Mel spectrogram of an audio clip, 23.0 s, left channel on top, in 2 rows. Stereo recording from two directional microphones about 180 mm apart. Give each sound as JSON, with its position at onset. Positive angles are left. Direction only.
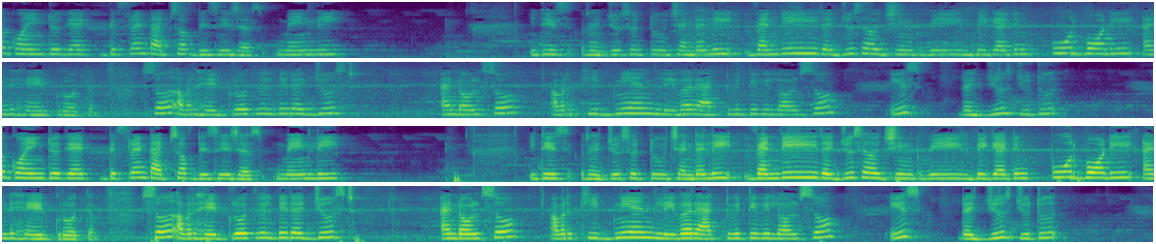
{"t": 0.1, "sound": "a woman's voice", "side_deg": -35}
{"t": 5.2, "sound": "a woman's voice", "side_deg": -30}
{"t": 15.9, "sound": "a woman's voice", "side_deg": -35}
